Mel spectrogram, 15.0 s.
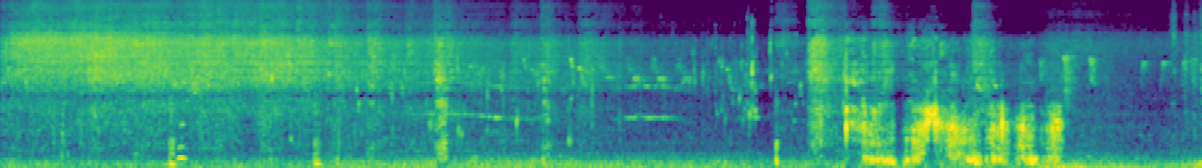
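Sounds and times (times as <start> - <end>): hiss: 0.0 - 7.6, 10.1 - 11.2
thin bird chirps: 4.1 - 10.2, 12.1 - 15.0.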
